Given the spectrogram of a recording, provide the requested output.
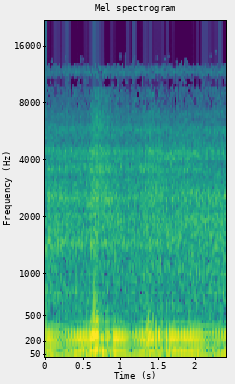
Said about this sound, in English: He stopped at a red light. Yeah. He's revving his engine. Is he wearing a GoPro? Yeah. So it's a motorcycle cop.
